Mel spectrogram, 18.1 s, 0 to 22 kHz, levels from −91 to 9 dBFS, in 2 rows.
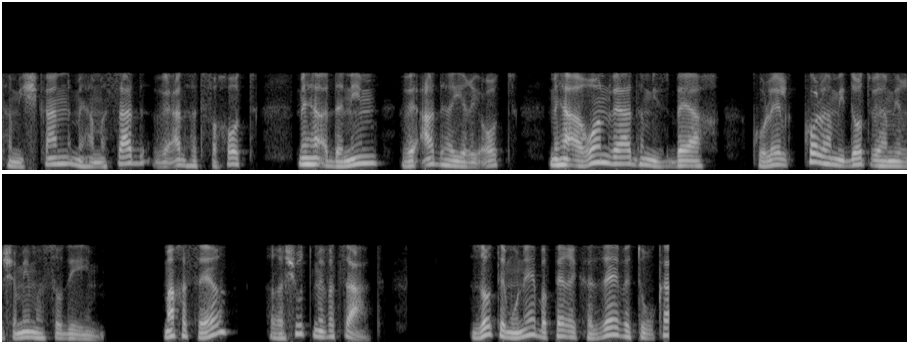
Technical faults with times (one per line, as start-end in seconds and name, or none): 0.00-18.11 Bluetooth CVSD headset codec
15.72-18.11 audio dropout to silence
